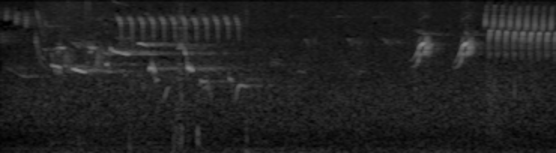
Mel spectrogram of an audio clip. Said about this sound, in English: That's a song sparrow. They've been here all winter, and they started singing actually in February.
